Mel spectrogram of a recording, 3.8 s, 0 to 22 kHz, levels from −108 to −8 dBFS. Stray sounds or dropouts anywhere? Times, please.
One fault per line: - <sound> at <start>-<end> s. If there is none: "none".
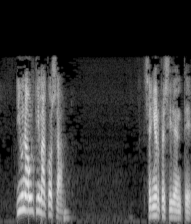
none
